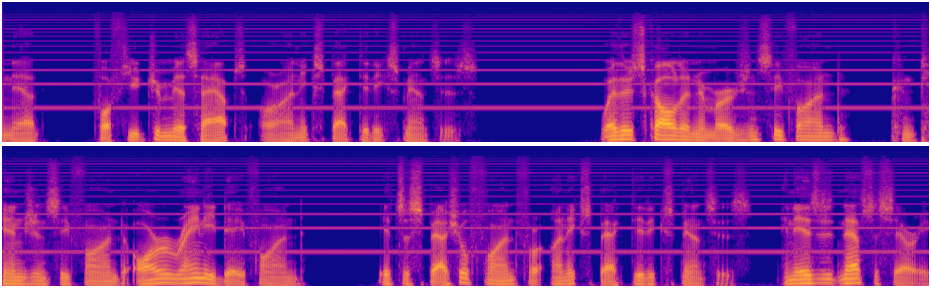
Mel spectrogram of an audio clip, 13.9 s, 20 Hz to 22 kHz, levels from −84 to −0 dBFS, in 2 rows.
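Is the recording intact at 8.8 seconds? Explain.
No, not quite. A USB whine runs through the whole clip, 8.8 s included: a steady 1 kHz tone sitting roughly 25 dB under the speech. It's the bus drawing current in 1 ms frames and leaking that pulse rate in through power or ground.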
